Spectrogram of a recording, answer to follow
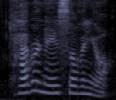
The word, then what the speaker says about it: Cabernet Sauvignon: right right here this one it is called Cabernet Sauvignon that is how it's pronounced but a lot of times it's just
